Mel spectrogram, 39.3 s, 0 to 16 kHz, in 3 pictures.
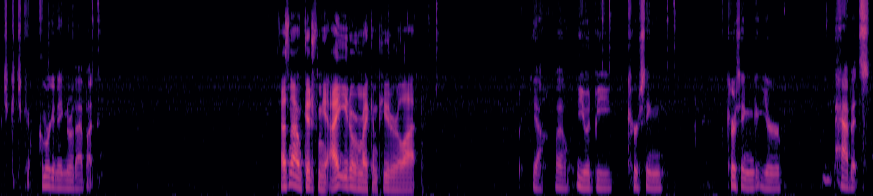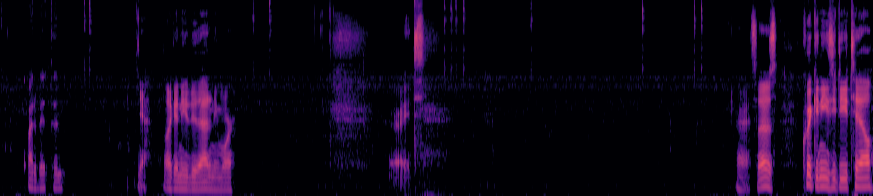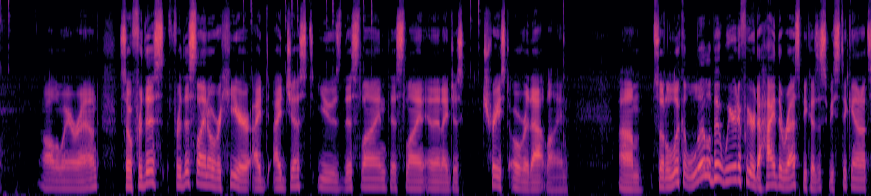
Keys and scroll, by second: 13.6 space, 18.3 BackSpace, 20.7 p, 23.5 space, 34.9 BackSpace.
